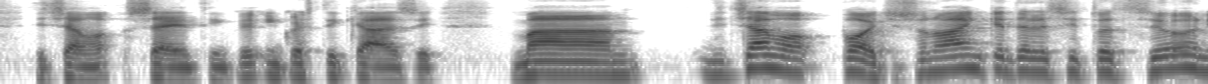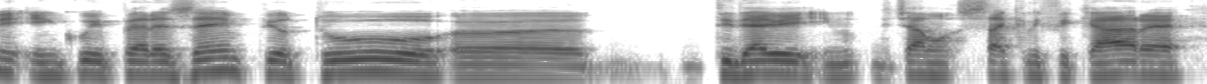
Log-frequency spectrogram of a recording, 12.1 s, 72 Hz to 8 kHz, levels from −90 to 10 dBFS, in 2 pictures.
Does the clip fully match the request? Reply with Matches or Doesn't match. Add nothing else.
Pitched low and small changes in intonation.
Doesn't match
